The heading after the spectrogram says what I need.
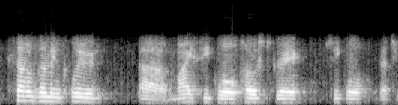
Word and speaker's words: PostgreSQL: Some of them include MySQL, PostgreSQL, that's how you pronounce it, CouchDB, which is actually a NoSQL database, quite a few others.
